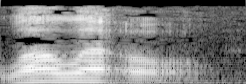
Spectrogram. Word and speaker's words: laleo: Now, the subject is God, and the verb is laleo. L-A-L-E long O, laleo.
